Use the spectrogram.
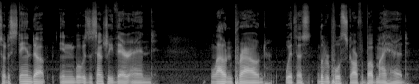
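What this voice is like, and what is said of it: Monotone voice, partly lost. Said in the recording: “monotone way of speaking, but I kind of did lose my voice a little bit”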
